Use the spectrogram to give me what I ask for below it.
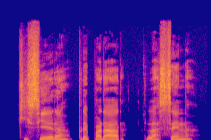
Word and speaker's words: preparar: Preparar. – Preparar. – You can hear two R's at the end there, so it can be a little bit difficult to pronounce.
